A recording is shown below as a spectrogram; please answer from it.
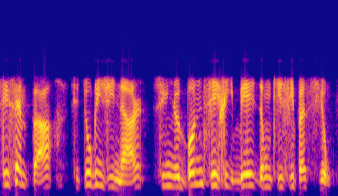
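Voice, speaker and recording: A woman's voice: on the low side, animated, moderate pace, no echo, dull audio. A woman film critic giving blunt, irreverent reviews on a radio talk show, with salty language.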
